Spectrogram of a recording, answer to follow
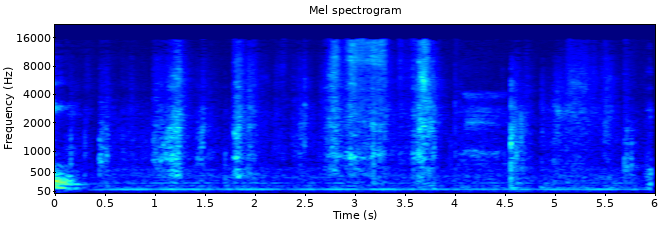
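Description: Paper takeout box torn open by hand: irregular scratchy rustling and crinkling of the cardboard flaps and paper liner, over a steady low hum.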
